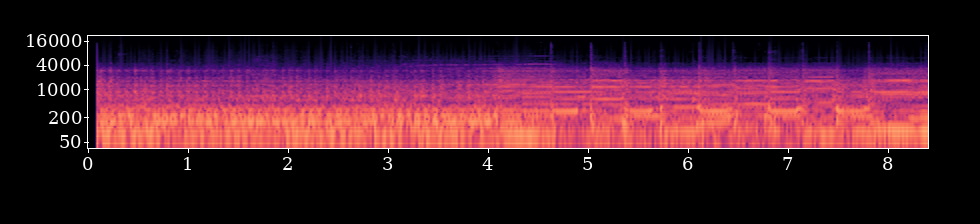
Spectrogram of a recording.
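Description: Solo Yamaha electric bass played live through an amplifier. For the first four seconds it holds thick, dense low notes. Then it breaks into a fast, repeating melodic run of separate notes.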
